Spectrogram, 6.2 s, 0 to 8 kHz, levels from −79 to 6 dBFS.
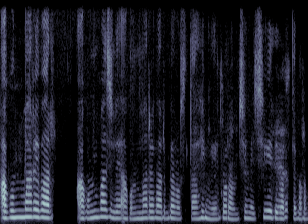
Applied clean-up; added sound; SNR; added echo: neural mask model Resemble Enhance denoiser.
